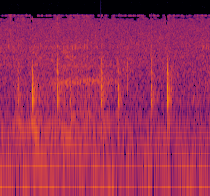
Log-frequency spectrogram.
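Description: Keypad of a Covidien enteral feeding pump: a quick run of about six faint, short clicks as a button is pressed again and again to step the feed volume up.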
